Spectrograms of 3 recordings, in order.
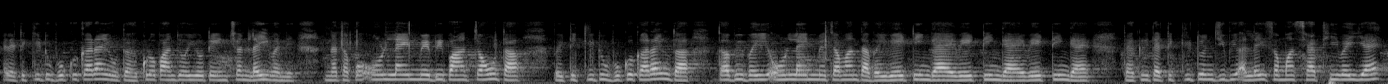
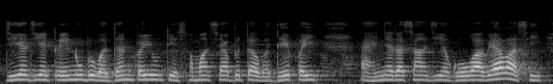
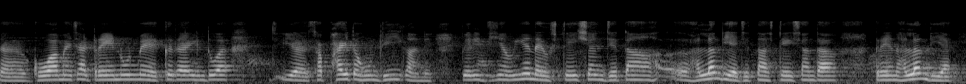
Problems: constant background noise, echo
